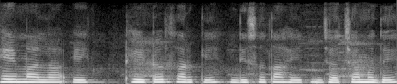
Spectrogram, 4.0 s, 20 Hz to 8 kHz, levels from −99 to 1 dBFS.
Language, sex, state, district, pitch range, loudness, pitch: Marathi, female, Maharashtra, Solapur, 220-235 Hz, -14 LUFS, 230 Hz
